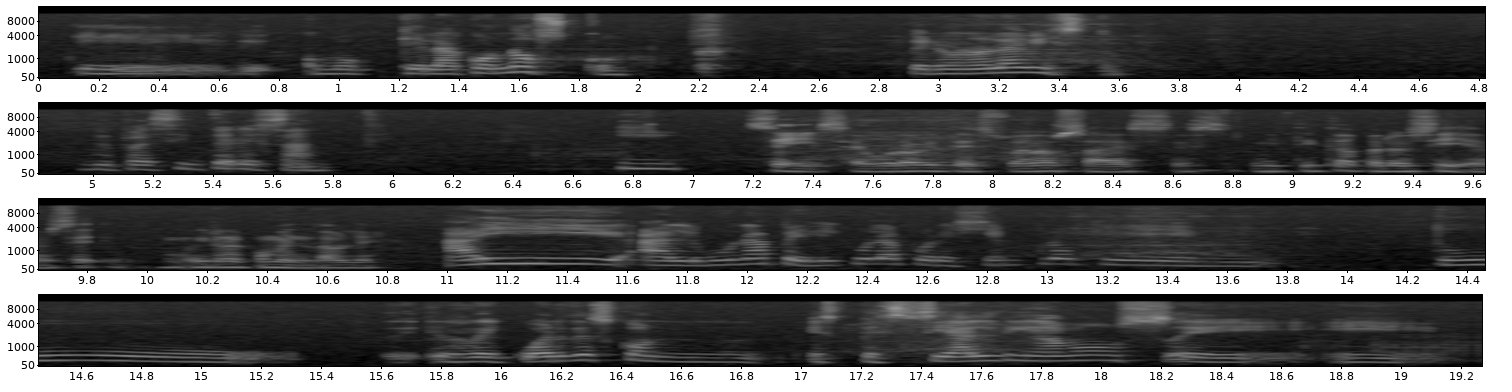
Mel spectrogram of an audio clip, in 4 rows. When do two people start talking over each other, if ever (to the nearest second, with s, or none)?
none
